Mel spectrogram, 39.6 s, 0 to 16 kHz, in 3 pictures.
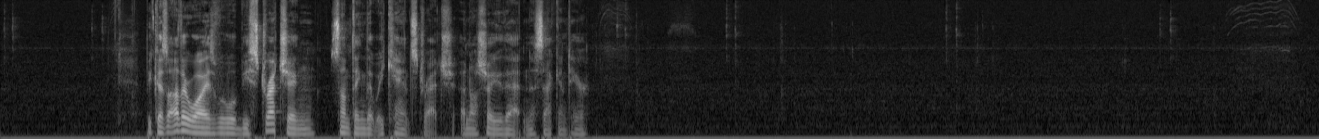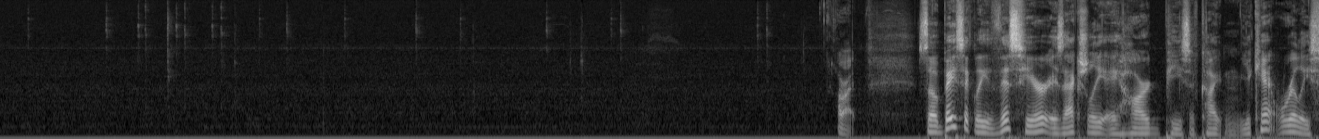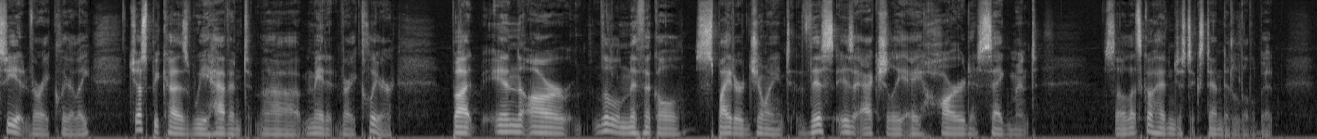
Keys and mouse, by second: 1.9-4.0 middle drag, 4.9 s, 5.7-8.4 drag, 8.4-9.6 middle drag, 9.6-10.7 drag, 10.9 click, 11.2 s, 17.5-19.0 drag, 19.0 s, 21.4 middle click, 22.0 click, 29.3-31.4 drag, 32.6 click, 32.7-34.3 middle drag, 35.0 middle click, 37.6 e, 38.6 click, 39.4-39.5 middle drag.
